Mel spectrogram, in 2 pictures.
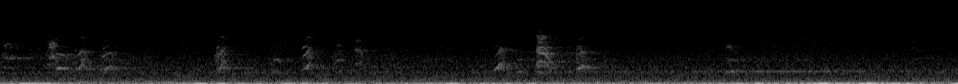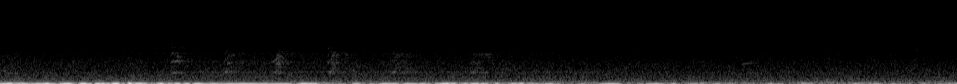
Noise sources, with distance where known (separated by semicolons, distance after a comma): dog barking or whining, far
